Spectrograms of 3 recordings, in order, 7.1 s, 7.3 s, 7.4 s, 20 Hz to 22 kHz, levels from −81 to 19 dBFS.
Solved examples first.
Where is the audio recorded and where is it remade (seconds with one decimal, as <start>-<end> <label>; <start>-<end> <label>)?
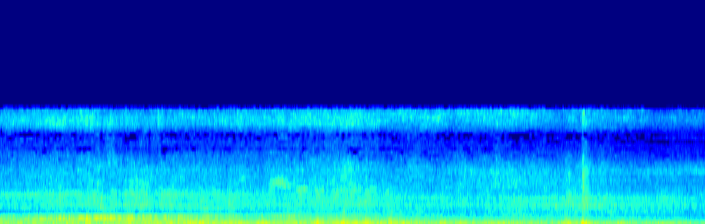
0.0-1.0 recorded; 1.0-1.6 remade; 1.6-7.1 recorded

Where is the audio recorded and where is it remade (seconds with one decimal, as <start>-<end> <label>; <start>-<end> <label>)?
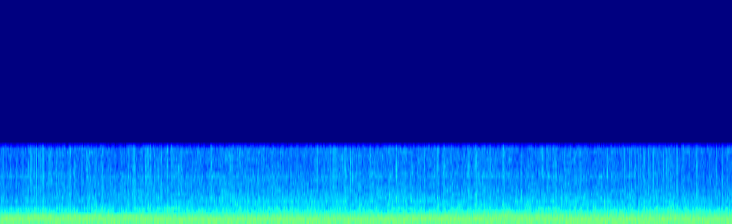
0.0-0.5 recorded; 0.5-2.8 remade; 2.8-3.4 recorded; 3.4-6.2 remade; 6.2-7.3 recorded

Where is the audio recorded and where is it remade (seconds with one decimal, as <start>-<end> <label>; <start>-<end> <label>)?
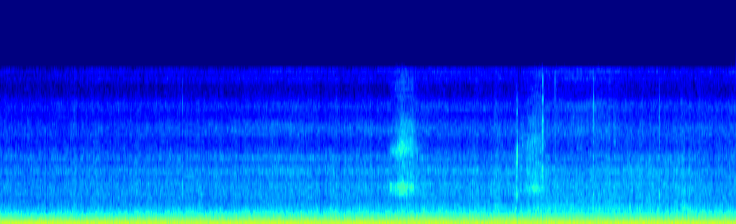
0.0-1.9 recorded; 1.9-2.7 remade; 2.7-7.4 recorded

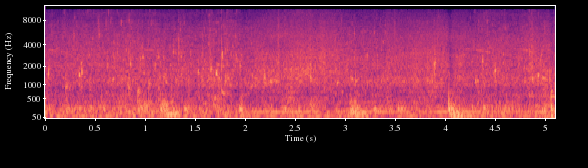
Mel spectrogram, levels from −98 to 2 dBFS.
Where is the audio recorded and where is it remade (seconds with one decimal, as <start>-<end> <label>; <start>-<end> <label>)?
0.0-2.1 recorded; 2.1-2.9 remade; 2.9-3.4 recorded; 3.4-4.2 remade; 4.2-5.1 recorded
